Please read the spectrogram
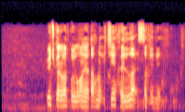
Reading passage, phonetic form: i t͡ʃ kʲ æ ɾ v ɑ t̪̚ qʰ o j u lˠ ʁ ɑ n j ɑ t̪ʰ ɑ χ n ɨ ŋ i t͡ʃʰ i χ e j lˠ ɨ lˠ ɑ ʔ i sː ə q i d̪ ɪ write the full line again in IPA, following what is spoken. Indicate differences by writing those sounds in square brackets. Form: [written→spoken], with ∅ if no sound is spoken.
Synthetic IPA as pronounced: [i→y] t͡ʃ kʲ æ ɾ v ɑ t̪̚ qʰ o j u lˠ ʁ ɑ n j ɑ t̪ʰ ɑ χ n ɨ ŋ i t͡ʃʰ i χ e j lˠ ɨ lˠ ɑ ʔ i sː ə q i d̪ ɪ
